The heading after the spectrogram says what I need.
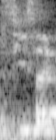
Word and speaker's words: CSIDH: So first of all, you should remember to pronounce the C side because it's much nicer than CSIDH, which sounds not very cool.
